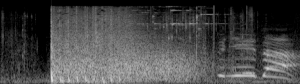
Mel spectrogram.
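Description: A gun fires a rapid burst of loud shots.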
